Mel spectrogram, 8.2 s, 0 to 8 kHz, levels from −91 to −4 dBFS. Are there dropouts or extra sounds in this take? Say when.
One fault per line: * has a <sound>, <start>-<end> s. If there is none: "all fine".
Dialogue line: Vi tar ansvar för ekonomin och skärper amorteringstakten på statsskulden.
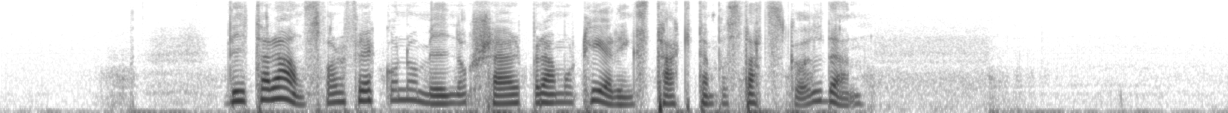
all fine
